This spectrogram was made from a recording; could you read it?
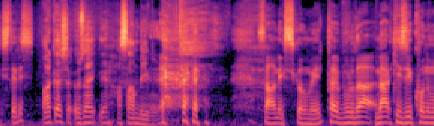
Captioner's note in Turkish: kahkaha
